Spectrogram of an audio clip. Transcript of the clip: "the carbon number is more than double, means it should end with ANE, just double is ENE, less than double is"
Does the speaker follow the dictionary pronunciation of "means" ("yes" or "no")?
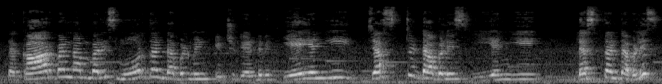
no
